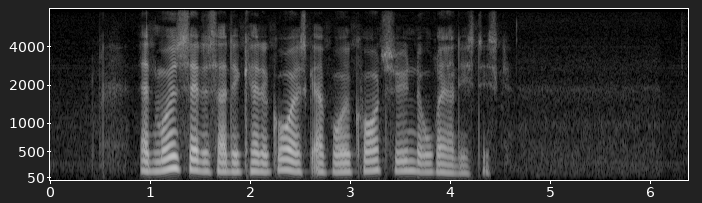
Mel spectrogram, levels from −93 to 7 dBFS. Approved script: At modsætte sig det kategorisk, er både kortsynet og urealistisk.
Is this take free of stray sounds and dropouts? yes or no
yes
